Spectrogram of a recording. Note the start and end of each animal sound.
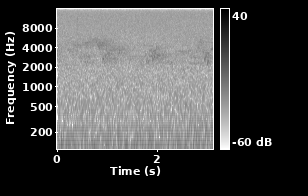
0.0s-3.1s: Red-eyed Vireo (Vireo olivaceus)
0.5s-1.6s: Mourning Warbler (Geothlypis philadelphia)

